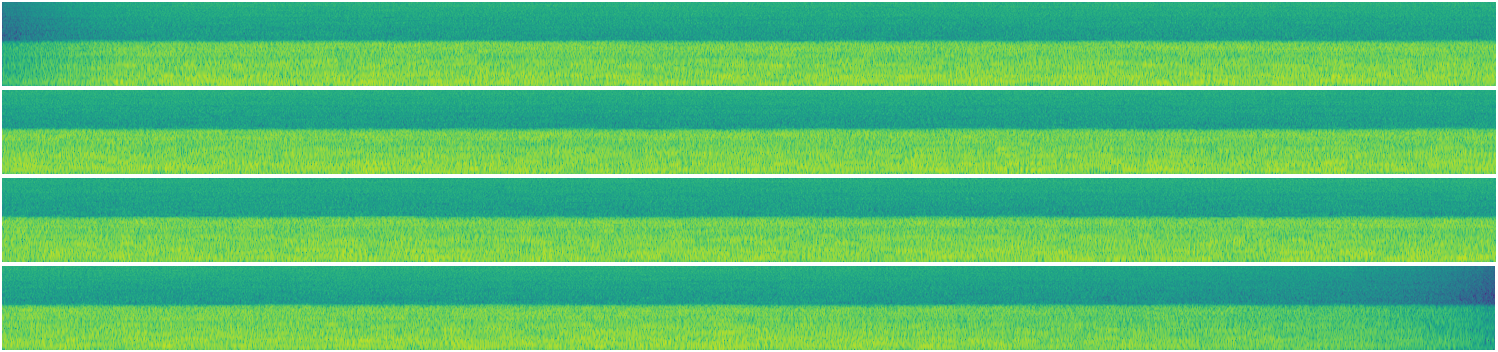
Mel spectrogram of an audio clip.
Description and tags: Composite noise pattern including pdf raw data.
